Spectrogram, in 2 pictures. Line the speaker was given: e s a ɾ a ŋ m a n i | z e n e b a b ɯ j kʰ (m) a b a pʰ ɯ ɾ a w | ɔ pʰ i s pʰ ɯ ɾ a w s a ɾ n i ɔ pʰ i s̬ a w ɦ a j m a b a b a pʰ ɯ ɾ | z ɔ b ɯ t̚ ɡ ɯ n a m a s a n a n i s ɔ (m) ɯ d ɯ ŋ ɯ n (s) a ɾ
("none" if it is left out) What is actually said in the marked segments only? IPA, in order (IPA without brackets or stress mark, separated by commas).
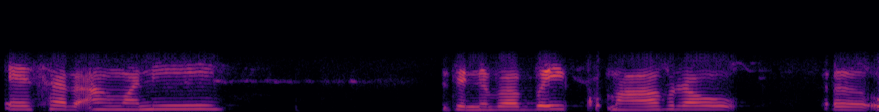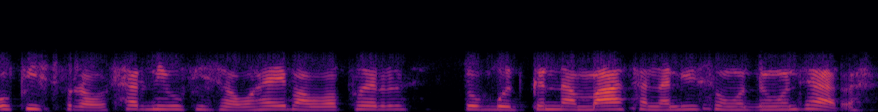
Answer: m, ŋ, s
